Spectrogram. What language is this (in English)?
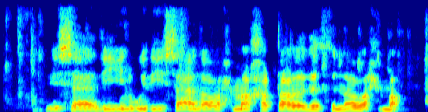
Kabyle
